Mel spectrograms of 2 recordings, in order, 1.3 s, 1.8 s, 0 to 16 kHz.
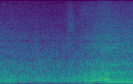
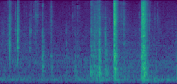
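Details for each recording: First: Vauxhall Astra, about 68,645 miles on the clock, revving: engine note climbs smoothly with no rattle or knock. A brief rattle occurs only at start-up, suspected to be the exhaust. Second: Vauxhall Astra starting: a few light clicks, then a short metallic rattle as the engine fires that fades away, none at idle; source unclear, owner thinks it might be the exhaust.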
